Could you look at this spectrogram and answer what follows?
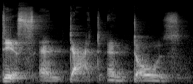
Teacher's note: French accents tend to use harder D sound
